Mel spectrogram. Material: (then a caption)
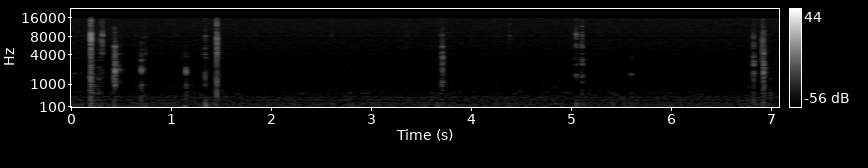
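Glycerin soap. A metal blade peels thin curling shavings off a solid translucent purple glycerin soap bar held in hand. Eleven short, sharp, bright clicks come in an uneven rhythm, clustered at the start, with each snap dying away almost instantly over a quiet low hiss.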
